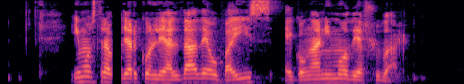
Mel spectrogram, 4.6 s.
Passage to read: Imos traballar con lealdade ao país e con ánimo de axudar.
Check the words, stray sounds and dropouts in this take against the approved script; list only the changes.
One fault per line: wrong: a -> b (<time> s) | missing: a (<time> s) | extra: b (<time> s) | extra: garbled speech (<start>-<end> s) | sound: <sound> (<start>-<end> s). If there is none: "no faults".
sound: dropout (1.1-1.2 s)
